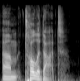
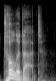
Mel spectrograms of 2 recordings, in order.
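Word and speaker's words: toledot (תולדות): The word generations in Hebrew, in my really bad, crappy American idea of how to speak ancient Hebrew, is pronounced toledot. Everyone say toledot. Yes, yes, I hear. Yes, you got it. You nailed it.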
